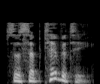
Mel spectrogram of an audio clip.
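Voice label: "susceptivity", British English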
